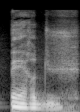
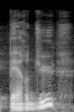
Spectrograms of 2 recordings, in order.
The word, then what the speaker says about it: perdue: Alors, Denora qui nous dit que cette jeune fille pense qu'elle est perdue.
